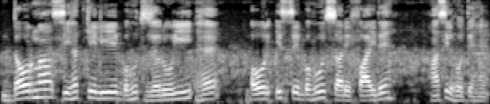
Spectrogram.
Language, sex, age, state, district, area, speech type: Urdu, male, 30-45, Bihar, Purnia, rural, spontaneous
